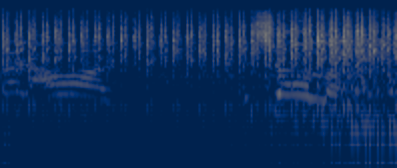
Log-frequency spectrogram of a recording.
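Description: Boat engine running with a rapid, even pulse, under men's voices talking close by; the engine is running poorly.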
